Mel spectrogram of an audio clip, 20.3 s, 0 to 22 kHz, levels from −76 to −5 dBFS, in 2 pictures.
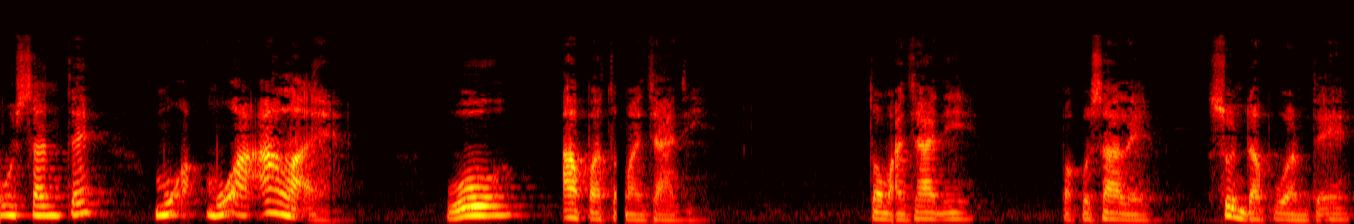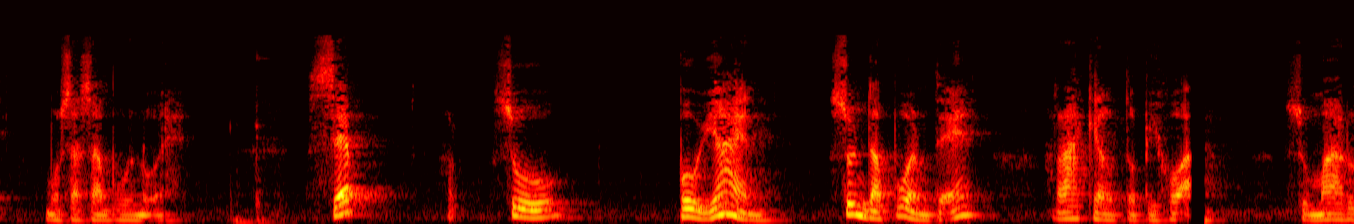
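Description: Speech throughout sounds rough and grainy, with noise between harmonics and a synthetic-sounding top band, likely from low-delay AAC compression (AAC-ELD) at a low bitrate near 32 kbps. AAC frame loss with muting leaves brief dips and soft-edged holes where the decoder zeroed the spectrum: about 20 ms at 2.47 s, just after "mua'ala ee", 80 ms at 4.61 s, 20 ms at 6.69 s and 11.37 s, and 120 ms at 19.07 s.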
